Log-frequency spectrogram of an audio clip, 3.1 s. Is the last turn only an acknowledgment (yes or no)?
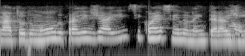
no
